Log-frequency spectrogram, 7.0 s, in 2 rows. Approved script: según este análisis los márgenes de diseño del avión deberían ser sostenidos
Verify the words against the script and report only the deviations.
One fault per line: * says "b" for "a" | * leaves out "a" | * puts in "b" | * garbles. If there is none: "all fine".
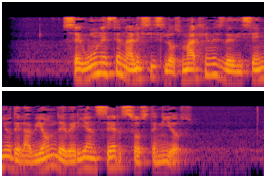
all fine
